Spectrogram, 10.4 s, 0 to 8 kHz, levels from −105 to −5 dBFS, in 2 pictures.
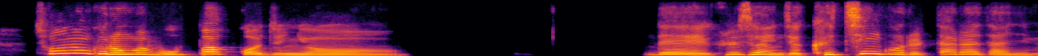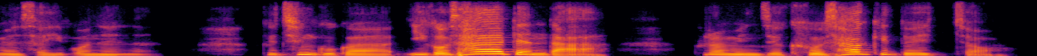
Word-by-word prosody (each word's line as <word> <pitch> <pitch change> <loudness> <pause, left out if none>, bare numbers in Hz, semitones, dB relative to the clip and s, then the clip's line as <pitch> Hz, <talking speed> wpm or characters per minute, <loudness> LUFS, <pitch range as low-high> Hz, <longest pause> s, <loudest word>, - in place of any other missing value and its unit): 저는 395 +3 +2
그런 285 -5 +8
걸 280 -1 +5
못 220 0 -1
봤거든요. 185 - +1 1.2
네. 220 -5 +1
그래서 240 +5 0
인제 205 -1 0
그 240 +5 +1
친구를 285 -6 +2
따라다니면서 180 -9 -5
이번에는 150 -1 -10 0.5
그 205 - -10
친구가 175 -7 -4
"이거 215 0 -1
사야 325 +7 +5
된다." 195 - -3 0.4
그러면 200 -4 -4
인제 170 0 -6
그거 185 +2 -5
사기도 270 - -1
했죠. 185 -6 -9
205 Hz, 300 characters per minute, -21 LUFS, 170-245 Hz, 1.2 s, 그런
